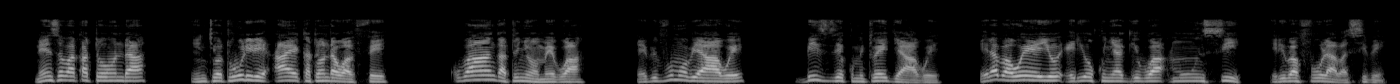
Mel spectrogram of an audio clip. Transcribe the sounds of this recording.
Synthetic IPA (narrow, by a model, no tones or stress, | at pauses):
ne̞ːnsaβakato̞ːnda | ntio̞tuwuliɾe̞ʔaje̞kato̞ːndawafːe̞ | kuβaːŋɡatuɲo̞ːme̞βwa | eβivumo̞βjaːβwe̞ | βizːe̞kumitwe̞ɟa̰ːβwe̞̰ː | ɾaβawe̞ːjo̞ʔe̞ɾjo̞ːkuɲaɡiβwamuːnsi | e̞ɾiβafuːlaːβa̰siβe̞̰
